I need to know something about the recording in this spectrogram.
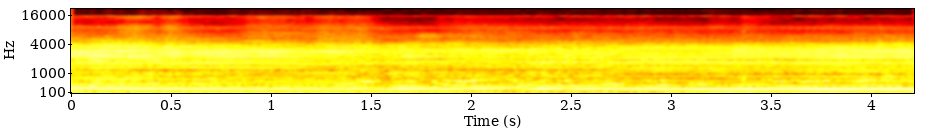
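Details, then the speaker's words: TV audio fault: steady low electrical hum with faint crackle under it, changing when the connector pin is wiggled; a loose connector pin at the input is suspected, video is also affected, and the planned fix is replacing the pin. "देखिए, मैं pin हिला रहा हूँ तो आवाज़ आ रही है। मतलब मुझे इसमें कुछ लूज कनेक्शन का प्रॉब्लम लग रहा है।"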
